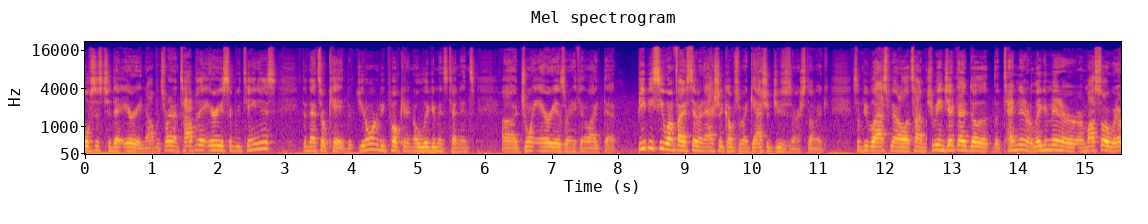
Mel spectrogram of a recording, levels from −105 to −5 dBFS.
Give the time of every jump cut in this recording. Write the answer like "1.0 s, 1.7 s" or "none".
8.3 s, 11.5 s, 12.6 s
